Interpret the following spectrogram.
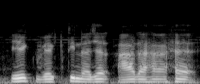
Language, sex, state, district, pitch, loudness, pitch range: Hindi, male, Bihar, Patna, 120 Hz, -15 LUFS, 115-130 Hz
